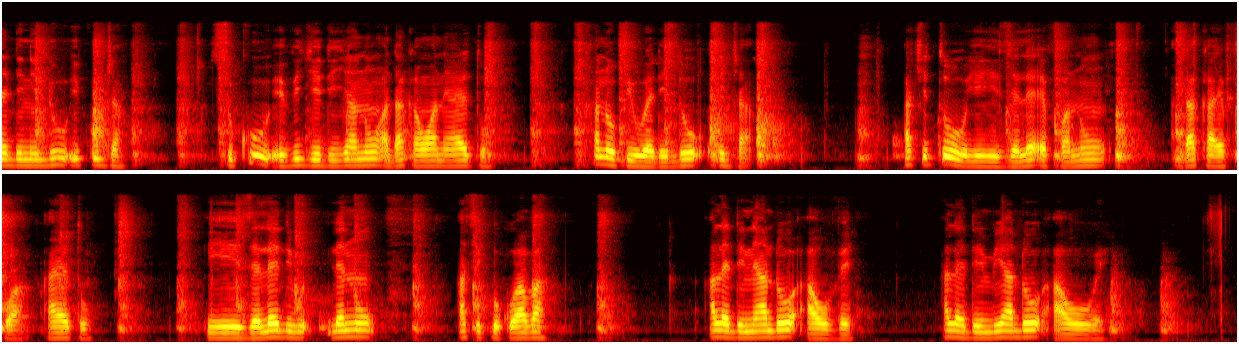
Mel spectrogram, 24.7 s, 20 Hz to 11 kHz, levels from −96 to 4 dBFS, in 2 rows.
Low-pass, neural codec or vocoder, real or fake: 7.2 kHz; none; real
